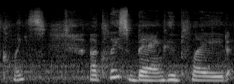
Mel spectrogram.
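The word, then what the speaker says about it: Claes: actors place place bang I think his name is pronounced Cleese a policeman bang who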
